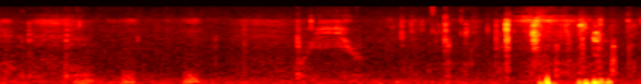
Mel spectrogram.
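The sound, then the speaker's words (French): Rough, low snoring snorts come in short bursts, a few soft ones early and a louder, throaty pair at the end, with faint whispery sounds in between. “t'as bien ronflé aussi, hein. Donc t'arrêtes de ronfler, c'est chiant.”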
